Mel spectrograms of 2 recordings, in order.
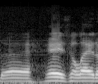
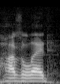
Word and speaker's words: Hazlehead: Yeah, the old Hazelhead or Hazlehead, depending which way you want to pronounce it, station that runs across the TPT.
